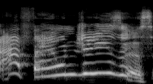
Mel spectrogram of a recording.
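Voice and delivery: very high-pitched cartoonish voice. Retelling a Robot Chicken bit: imitating the Robot Chicken guy. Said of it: "there's the one guy who goes".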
